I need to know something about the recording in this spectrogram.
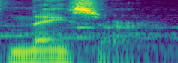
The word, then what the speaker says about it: Nacer: the oozing gilly village its former name in the 19th century was nacer this pronunciation is similar to nicer a village that the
